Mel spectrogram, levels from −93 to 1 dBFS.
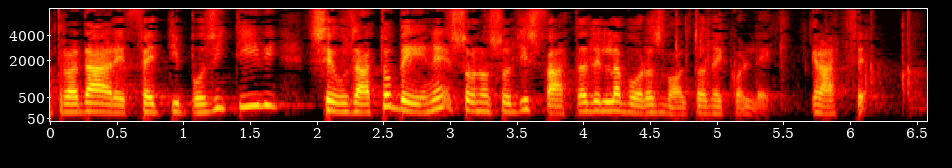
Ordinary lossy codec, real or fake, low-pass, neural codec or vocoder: none; real; none; none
